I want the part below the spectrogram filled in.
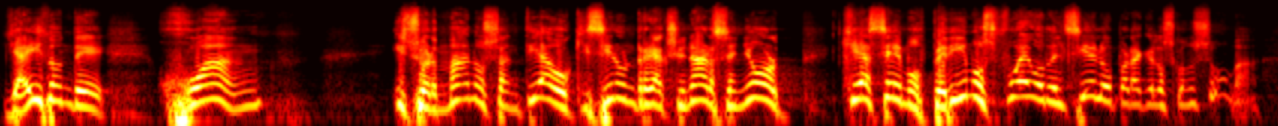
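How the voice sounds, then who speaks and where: A man from Ecuador preaching a sermon in Ecuadorian Spanish, moving between loud exclamations and low, quiet stretches. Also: moderate pace, no room sound, clean studio sound. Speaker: pastor. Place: church.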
